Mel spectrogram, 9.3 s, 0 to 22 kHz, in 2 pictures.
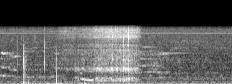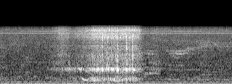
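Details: Snoring in a sleeping adult man: two loud, rough snores on breathing in, about 4 seconds apart, with a couple of clicks and faint room noise.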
